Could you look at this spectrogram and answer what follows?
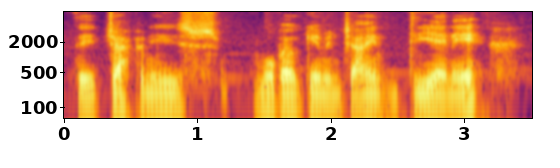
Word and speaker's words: DeNA: japanese mobile gaming giant dna which is spelled weird it's d-e-n-a so it has pronounced dna though so what they are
